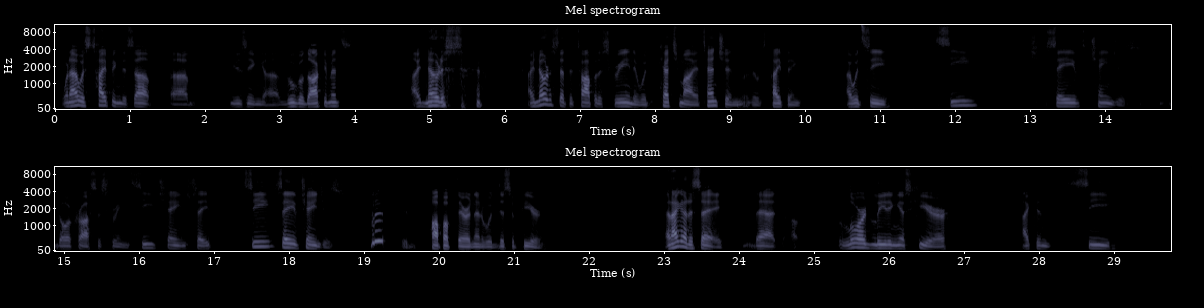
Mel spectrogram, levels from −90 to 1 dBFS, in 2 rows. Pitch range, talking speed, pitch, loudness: 115-160 Hz, 140 wpm, 130 Hz, -60 LUFS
